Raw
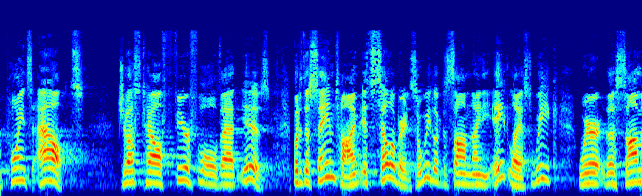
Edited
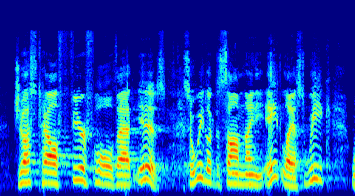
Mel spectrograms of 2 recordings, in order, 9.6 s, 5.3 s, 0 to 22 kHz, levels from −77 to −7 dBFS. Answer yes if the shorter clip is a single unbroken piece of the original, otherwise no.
no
